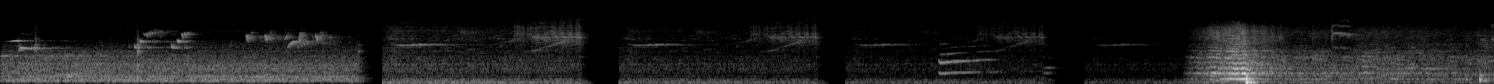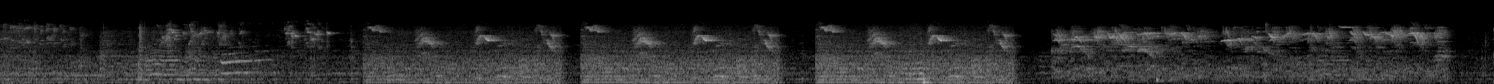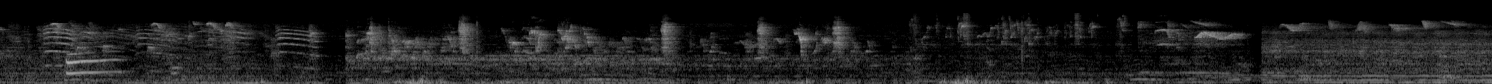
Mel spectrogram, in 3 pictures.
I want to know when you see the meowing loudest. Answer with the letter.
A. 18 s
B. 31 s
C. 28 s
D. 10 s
B.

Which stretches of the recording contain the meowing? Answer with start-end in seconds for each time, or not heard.
9.3-10.5, 17.1-17.7, 30.5-31.7.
